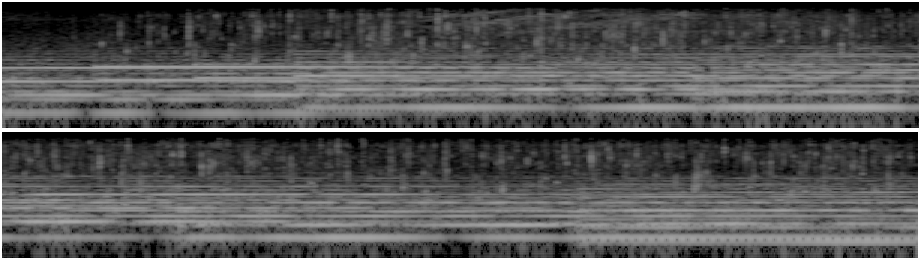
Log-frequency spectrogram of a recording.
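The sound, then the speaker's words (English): Steady rippling of running water from a clear river, faint and in the distance, blended with a sustained low tonal drone, continuous and even throughout with no voices. “Notice a faint sound of running water in the distance.”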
